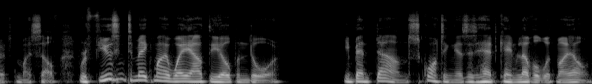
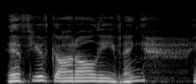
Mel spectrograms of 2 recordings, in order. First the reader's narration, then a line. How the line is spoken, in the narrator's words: sighed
